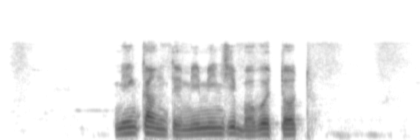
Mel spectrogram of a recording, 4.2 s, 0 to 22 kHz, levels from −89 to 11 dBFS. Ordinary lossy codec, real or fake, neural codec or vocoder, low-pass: Opus, 32 kbps; real; none; 7.2 kHz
